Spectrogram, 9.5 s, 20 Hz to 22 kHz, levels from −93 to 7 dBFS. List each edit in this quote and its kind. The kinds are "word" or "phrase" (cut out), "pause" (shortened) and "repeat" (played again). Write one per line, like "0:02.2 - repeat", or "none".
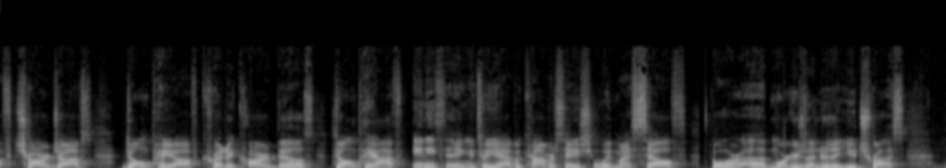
0:03.2 - pause
0:07.0 - pause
